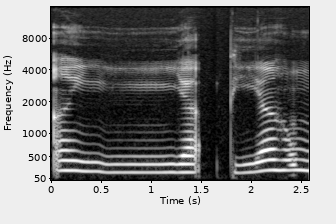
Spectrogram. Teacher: इसको हम आई simple आई नहीं पढ़ेंगे, आई पढ़ेंगे आई नाक में, क्योंकि हमारा यौमन का कायदा यहाँ पाया जा रहा है।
